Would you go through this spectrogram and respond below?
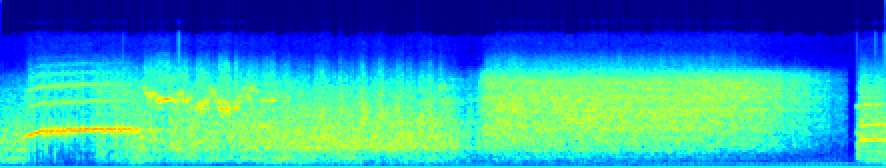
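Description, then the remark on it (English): A train brakes hard on the line as an elderly man walks onto the tracks: a shrill metallic squeal at the start gives way to a loud, sustained grinding roar that shifts partway through and cuts off abruptly near the end. “The silly old coot's walking onto the line. Here, put on them brakes.”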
